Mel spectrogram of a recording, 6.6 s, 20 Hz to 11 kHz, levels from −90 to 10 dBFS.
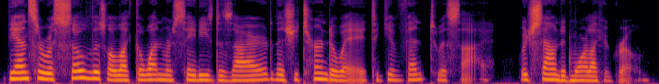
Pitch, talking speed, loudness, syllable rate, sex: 195 Hz, 235 wpm, -19 LUFS, 6.0 syllables/s, female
